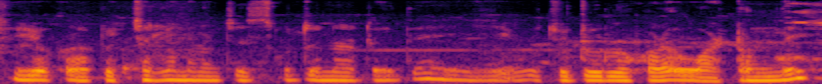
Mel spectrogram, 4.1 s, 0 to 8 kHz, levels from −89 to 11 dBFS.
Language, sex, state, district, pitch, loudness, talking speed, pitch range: Telugu, male, Andhra Pradesh, Visakhapatnam, 150 Hz, -16 LUFS, 115 wpm, 145-165 Hz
